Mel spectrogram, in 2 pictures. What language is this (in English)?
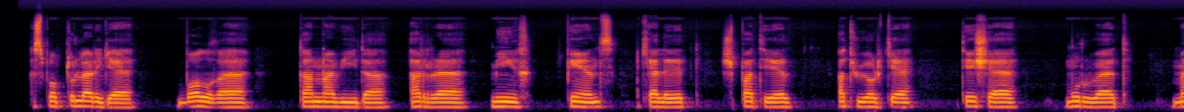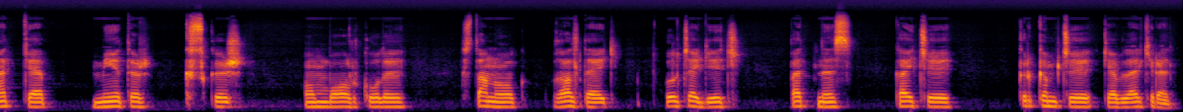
Uzbek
